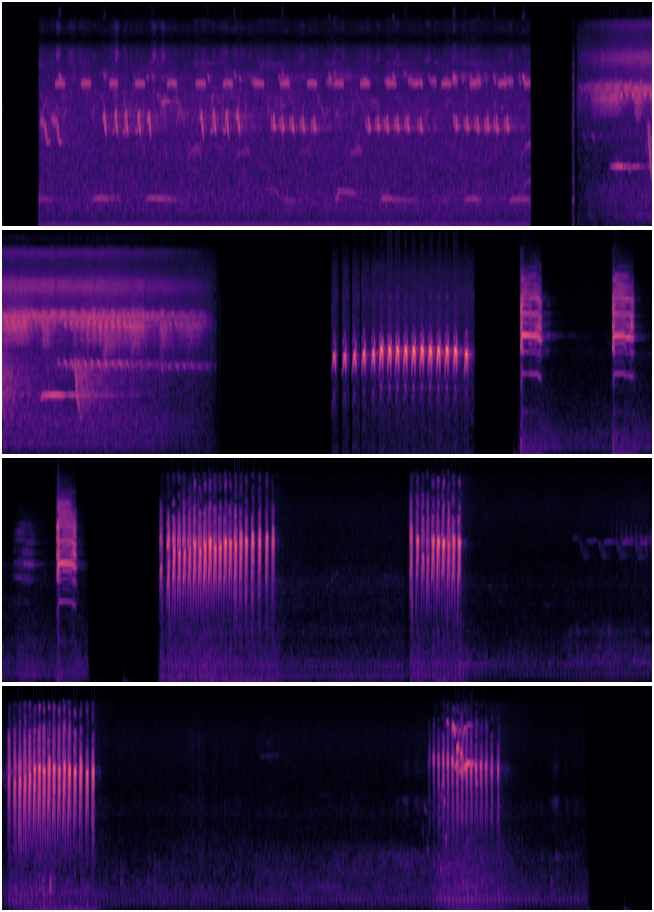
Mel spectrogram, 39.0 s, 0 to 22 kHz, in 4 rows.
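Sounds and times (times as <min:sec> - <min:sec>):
songbird trills: 0:00.6 - 0:07.9, 0:08.8 - 0:12.8, 0:21.9 - 0:23.7, 0:25.6 - 0:27.0, 0:28.0 - 0:30.8, 0:33.0 - 0:37.7
swooping whistled bird calls: 0:00.6 - 0:07.9, 0:08.8 - 0:12.8, 0:28.2 - 0:30.7, 0:35.2 - 0:36.8.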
